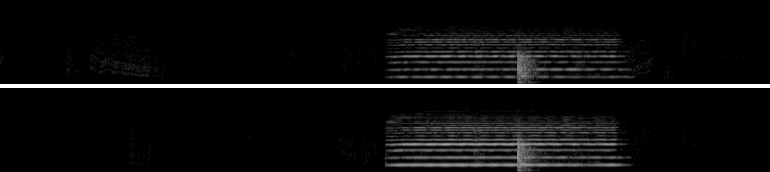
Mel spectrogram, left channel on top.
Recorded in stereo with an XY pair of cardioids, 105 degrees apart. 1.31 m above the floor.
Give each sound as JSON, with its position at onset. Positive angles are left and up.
{"t": 3.9, "sound": "a violin", "azimuth_deg": -60, "distance_m": 1.4}
{"t": 5.2, "sound": "a thud", "azimuth_deg": -30, "distance_m": 2.5}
